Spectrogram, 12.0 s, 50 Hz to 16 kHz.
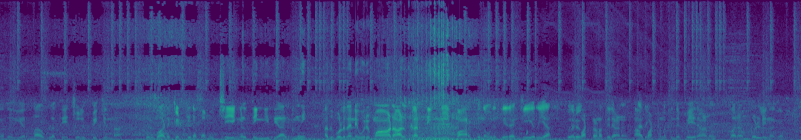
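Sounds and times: motor vehicle passing: 0:00.0 - 0:12.0
street traffic rumble: 0:00.0 - 0:12.0
voices talking: 0:00.0 - 0:12.0.

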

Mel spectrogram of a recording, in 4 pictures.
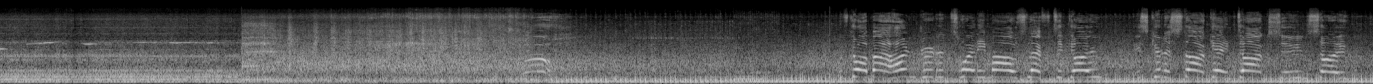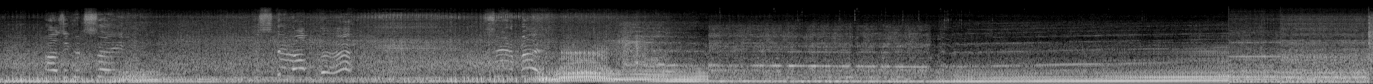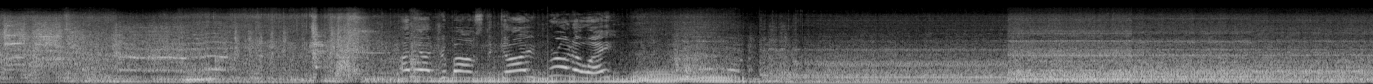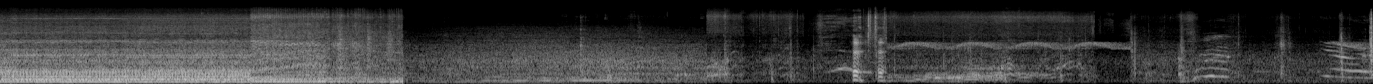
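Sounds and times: car engine accelerating: 0:09.1 - 0:45.2.

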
